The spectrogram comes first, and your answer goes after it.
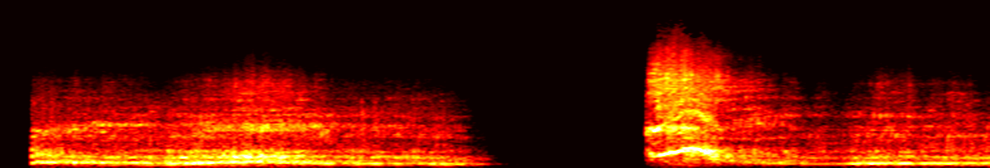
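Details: Wild bear in the wilderness roaring: a deep, rough, rumbling roar of about five seconds, then a pause, then a harsher roar that starts with a rising, then falling cry and settles into a lower growl.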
